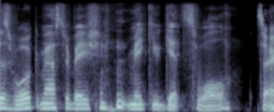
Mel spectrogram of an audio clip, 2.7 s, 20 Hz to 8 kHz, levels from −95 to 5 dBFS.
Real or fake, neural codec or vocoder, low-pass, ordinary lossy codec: real; none; 7.2 kHz; AAC, 48 kbps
